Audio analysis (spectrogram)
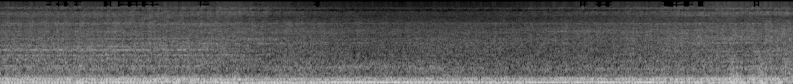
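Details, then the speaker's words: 1971 Honda CB750 K1, about 18,000 miles, after carb synchronisation and clutch work, started with no choke: smooth, even low idle with a steady beat and no misses or stumbles. Normal idle. "I forgot to mention on that second clip that that was a start without any choke I didn't use any choke or anything on that to start it up so that was a really good test in my opinion"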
